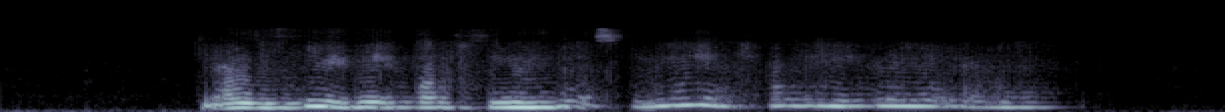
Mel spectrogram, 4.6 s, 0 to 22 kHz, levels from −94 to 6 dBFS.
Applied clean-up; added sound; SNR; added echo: neural mask model DeepFilterNet 3.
